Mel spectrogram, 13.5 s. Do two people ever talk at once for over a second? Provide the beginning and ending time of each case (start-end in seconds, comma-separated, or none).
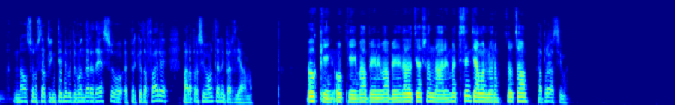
none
